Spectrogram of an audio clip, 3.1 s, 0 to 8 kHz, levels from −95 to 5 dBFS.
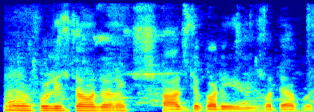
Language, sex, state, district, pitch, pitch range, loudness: Bengali, male, West Bengal, Paschim Medinipur, 115 Hz, 105-140 Hz, -17 LUFS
